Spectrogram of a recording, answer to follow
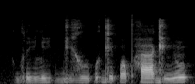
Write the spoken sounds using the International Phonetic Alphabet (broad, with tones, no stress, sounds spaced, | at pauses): ɡʷ ɪ˨ ɾ iː˨ l iː˦˨ ɡ͡b i˨ ɣ uː˨ ɓ ʊ˦ ɡ e˨ ɓ ɔ˦ pʰ aː˦ ɡ i˨ ɲ ũ˦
